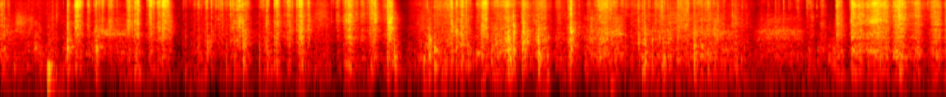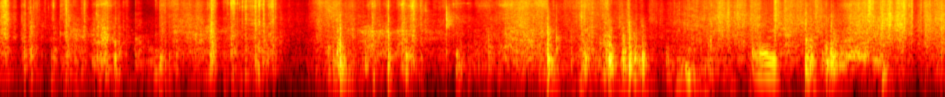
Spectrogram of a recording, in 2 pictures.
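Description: A cardboard shipping box being opened by hand: flaps pulled back and scraping, with plastic wrapping and packing paper rustling and crinkling, and irregular handling knocks and scrapes throughout.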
